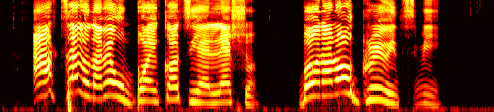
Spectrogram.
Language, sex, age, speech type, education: Nigerian Pidgin, female, 15-29, spontaneous, tertiary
